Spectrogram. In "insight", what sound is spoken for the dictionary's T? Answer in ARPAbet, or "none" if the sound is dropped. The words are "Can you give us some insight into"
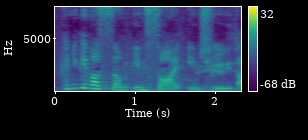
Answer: T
